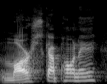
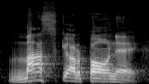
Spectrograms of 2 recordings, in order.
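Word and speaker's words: mascarpone: oz of mascaron cheese have you ever noticed that all the chefs on TV call it marcaron last time I checked there's an S there mascaron every time you pronounce it wrong Jada deenus sheds a tear and mascaron is just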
